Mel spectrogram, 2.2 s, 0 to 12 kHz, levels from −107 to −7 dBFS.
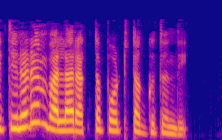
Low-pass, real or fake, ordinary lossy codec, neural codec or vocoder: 7.2 kHz; real; MP3, 48 kbps; none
